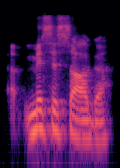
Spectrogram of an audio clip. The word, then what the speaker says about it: Mississauga: Mississauga.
